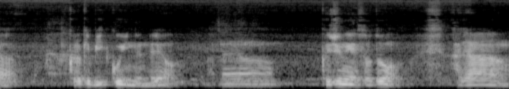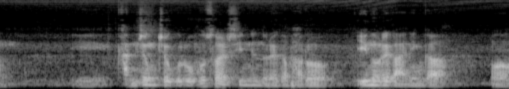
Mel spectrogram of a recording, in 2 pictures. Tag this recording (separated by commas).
Speech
